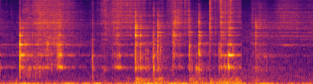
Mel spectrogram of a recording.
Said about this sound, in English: It's dry roasting. So it's supposed to roast on a dry pan.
